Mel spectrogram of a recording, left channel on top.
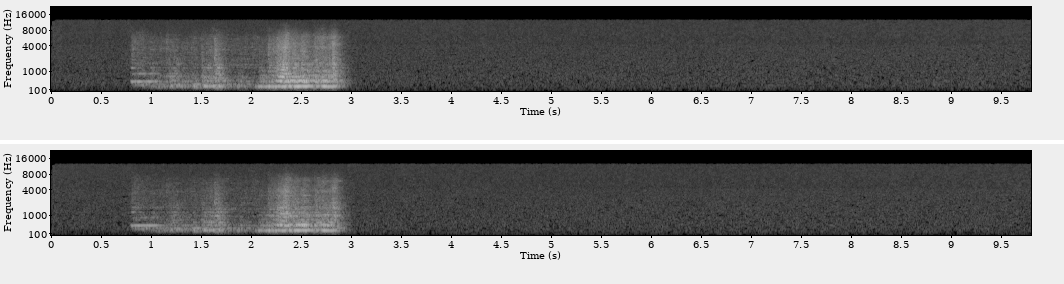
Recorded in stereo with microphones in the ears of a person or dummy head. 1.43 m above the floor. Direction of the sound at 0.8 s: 15° left (ahead or behind).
